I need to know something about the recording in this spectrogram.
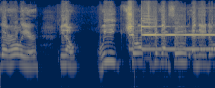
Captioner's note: bell dings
